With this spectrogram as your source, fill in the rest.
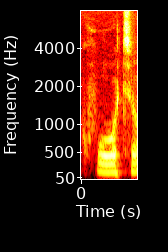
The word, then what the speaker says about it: quarter: common quarter i suppose when you pronounce it quarter or question it sounds like there's a w in there and then you have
